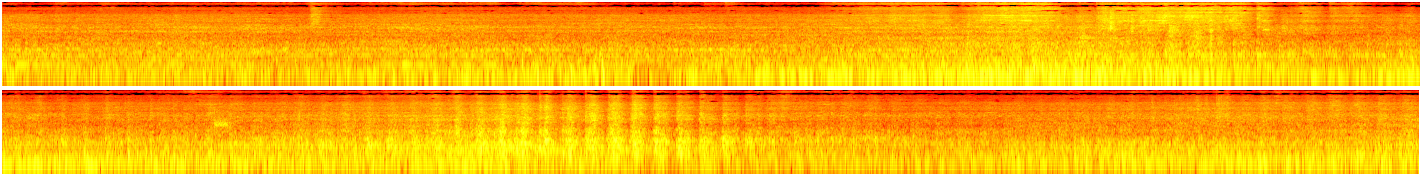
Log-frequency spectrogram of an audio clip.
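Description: Train rolling past, a continuous low rumble with its wheels clicking rapidly over the rail joints through the second half.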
